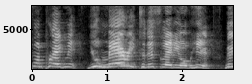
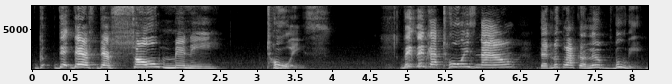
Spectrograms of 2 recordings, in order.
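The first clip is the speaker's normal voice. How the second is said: usual speaking voice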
